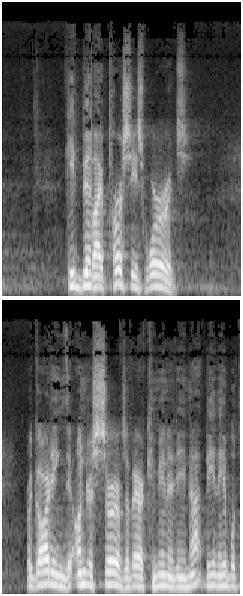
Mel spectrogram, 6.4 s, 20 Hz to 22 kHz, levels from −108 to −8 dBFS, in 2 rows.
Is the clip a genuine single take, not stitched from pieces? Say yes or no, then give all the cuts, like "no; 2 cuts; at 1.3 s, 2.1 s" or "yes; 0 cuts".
no; 2 cuts; at 1.2 s, 4.8 s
